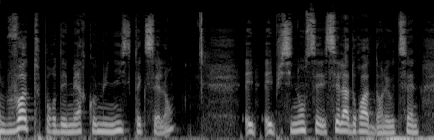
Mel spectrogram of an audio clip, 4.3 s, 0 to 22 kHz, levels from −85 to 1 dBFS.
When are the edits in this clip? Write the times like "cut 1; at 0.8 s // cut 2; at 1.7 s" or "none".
cut 1; at 1.3 s // cut 2; at 2.5 s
